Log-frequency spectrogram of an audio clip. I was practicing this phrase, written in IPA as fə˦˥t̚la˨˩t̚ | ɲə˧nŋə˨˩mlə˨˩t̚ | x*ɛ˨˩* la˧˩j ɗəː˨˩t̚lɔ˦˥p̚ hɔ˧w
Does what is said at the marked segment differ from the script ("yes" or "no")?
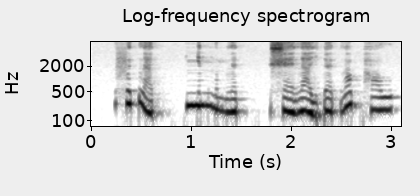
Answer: no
